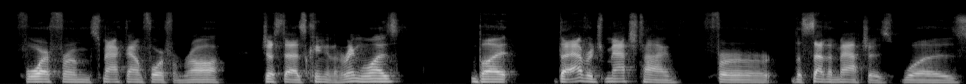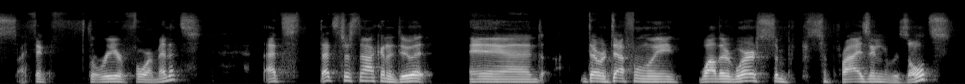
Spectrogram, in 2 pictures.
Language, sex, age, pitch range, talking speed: English, male, 20-39, 110-135 Hz, 145 wpm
